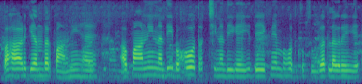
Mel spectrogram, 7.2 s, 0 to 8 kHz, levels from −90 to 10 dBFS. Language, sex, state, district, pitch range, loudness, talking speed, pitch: Hindi, female, Madhya Pradesh, Umaria, 185-210 Hz, -17 LUFS, 155 wpm, 195 Hz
